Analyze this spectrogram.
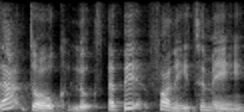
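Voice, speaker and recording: Fairly slow delivery in a put-on character voice. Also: woman. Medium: read story.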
